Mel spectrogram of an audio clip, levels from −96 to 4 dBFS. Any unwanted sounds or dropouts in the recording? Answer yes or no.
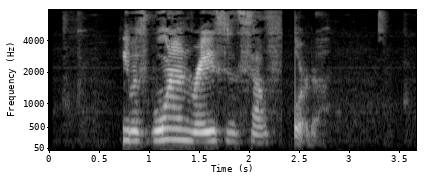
yes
